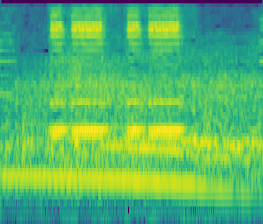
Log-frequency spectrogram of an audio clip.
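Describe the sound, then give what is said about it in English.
A fast car rumbles along a street, its engine steady, while two short honks of a horn sound in quick succession. No one speaks. “Oh, I can't cross the street. The car is very fast.”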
